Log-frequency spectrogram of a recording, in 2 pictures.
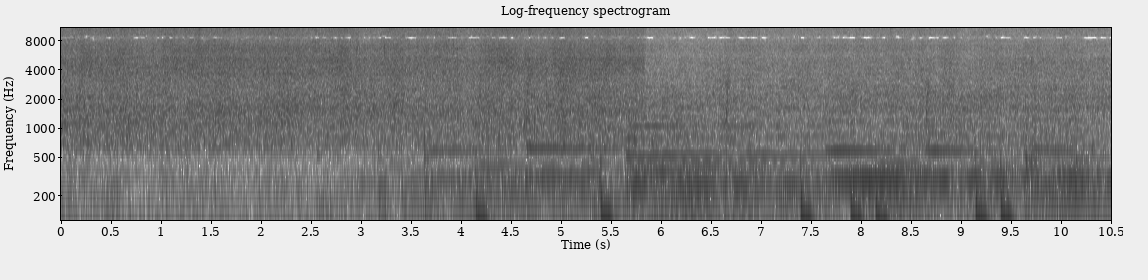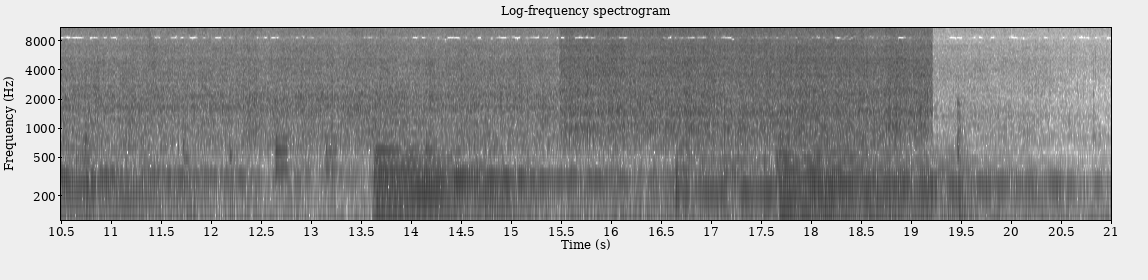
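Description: King oyster mushrooms, imitation crab and green onion sizzling as they are stir-fried in a nonstick frying pan and turned with a wooden spatula, with a few dull low knocks along the way. The sizzle drops away near the end.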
